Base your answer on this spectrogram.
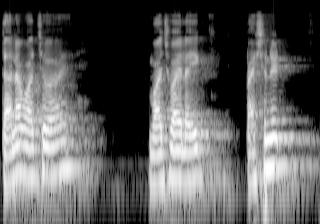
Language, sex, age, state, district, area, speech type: Marathi, female, 18-30, Maharashtra, Gondia, rural, spontaneous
